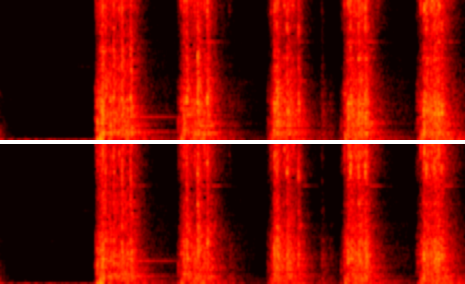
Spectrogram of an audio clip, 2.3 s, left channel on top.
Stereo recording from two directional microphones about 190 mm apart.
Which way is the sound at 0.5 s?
20° left (ahead or behind).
